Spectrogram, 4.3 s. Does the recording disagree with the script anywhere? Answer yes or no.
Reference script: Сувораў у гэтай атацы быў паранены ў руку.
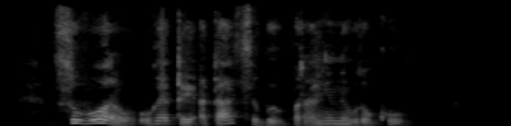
no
